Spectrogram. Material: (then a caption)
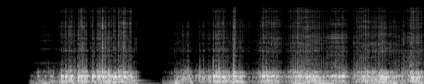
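Metal mesh. Both hands scratch and rub the metal mesh head of a dark, hollow, cylindrical USB microphone on a stand, about 15 cm tall, using dark-painted fingernails and fingertips. The result is continuous, close, hollow scratching with a resonant low-mid tone, broken by one brief pause before resuming.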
